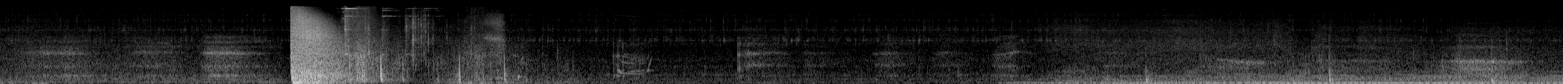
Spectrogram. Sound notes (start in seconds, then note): 2.9 booming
